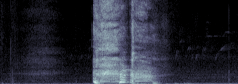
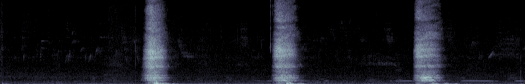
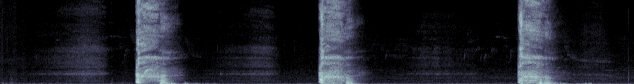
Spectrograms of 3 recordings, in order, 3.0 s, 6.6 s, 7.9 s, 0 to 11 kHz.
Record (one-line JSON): {"cough_length": "3.0 s", "cough_amplitude": 8327, "cough_signal_mean_std_ratio": 0.4, "exhalation_length": "6.6 s", "exhalation_amplitude": 4685, "exhalation_signal_mean_std_ratio": 0.29, "three_cough_length": "7.9 s", "three_cough_amplitude": 14888, "three_cough_signal_mean_std_ratio": 0.32, "survey_phase": "alpha (2021-03-01 to 2021-08-12)", "age": "45-64", "gender": "Male", "wearing_mask": "No", "symptom_cough_any": true, "symptom_fatigue": true, "symptom_headache": true, "symptom_change_to_sense_of_smell_or_taste": true, "symptom_loss_of_taste": true, "symptom_onset": "5 days", "smoker_status": "Never smoked", "respiratory_condition_asthma": false, "respiratory_condition_other": false, "recruitment_source": "Test and Trace", "submission_delay": "3 days", "covid_test_result": "Positive", "covid_test_method": "RT-qPCR", "covid_ct_value": 18.0, "covid_ct_gene": "ORF1ab gene"}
